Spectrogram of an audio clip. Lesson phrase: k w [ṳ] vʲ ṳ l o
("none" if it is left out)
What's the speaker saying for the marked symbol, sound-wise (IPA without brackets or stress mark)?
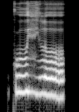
u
